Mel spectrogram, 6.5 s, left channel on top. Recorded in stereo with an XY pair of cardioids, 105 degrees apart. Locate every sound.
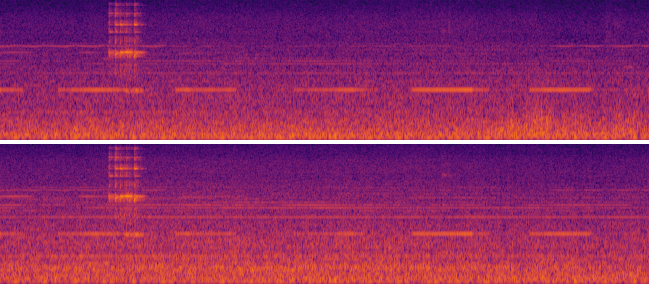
0.0 s a vehicle: 15° left
1.1 s dishes clattering: 15° right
